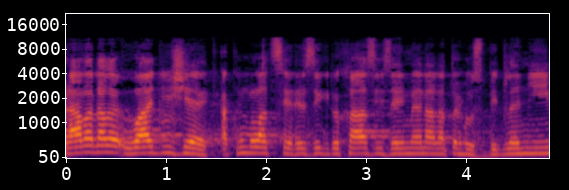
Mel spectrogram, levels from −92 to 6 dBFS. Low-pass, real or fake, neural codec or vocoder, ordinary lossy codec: 14.4 kHz; fake; codec, 32 kHz, 1.9 kbps, SNAC; MP3, 48 kbps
